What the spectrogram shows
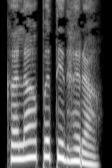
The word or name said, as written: ಕಲಾಪತಿಧರ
